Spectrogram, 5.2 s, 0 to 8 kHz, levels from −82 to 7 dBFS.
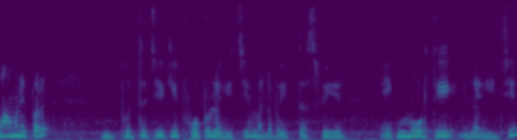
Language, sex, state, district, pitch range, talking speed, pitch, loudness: Garhwali, female, Uttarakhand, Tehri Garhwal, 235-265 Hz, 175 wpm, 250 Hz, -44 LUFS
